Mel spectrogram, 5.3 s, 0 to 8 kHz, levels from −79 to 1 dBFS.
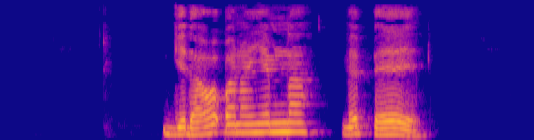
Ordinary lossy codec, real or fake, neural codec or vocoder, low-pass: MP3, 32 kbps; real; none; 7.2 kHz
